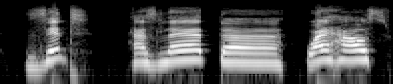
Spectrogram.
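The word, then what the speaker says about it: Zients: white house coronavirus coordinator high pronounced guy zint has led the white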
